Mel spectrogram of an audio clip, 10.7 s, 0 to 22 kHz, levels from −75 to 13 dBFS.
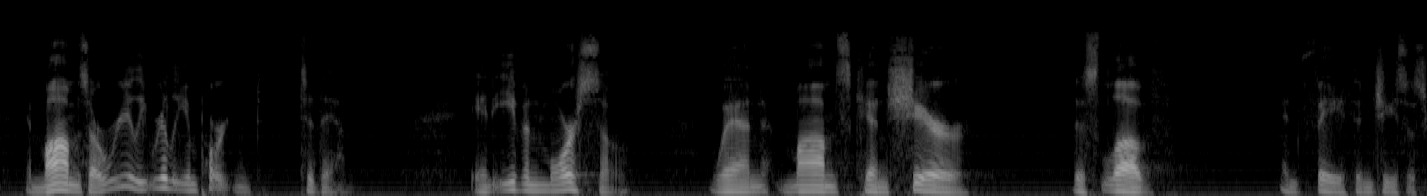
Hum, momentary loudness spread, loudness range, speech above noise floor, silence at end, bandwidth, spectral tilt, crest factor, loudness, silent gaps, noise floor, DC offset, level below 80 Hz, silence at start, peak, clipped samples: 60 Hz at -60 dBFS; 19 LU; 7 LU; 33 dB; 0 s; 11.5 kHz; -6.5 dB/octave; 24 dB; -30 LUFS; none; -62 dBFS; under 0.1%; -58 dBFS; 0.2 s; -6 dBFS; under 0.1%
